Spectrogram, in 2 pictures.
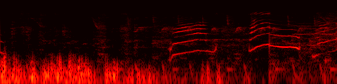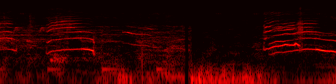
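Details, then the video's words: Domestic cats meowing in a short compilation: about six clear, tonal meows, each rising then falling, some clipped and some drawn out, with one quick double call near the end, set against low rumbling background noise and an abrupt cut. "funny and cute cats meowing complation"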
